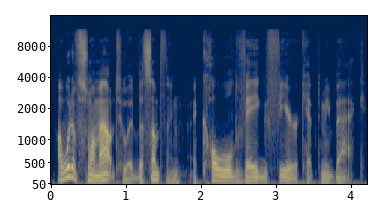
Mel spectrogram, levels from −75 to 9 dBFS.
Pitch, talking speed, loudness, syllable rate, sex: 95 Hz, 200 wpm, -19 LUFS, 4.8 syllables/s, male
